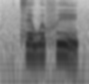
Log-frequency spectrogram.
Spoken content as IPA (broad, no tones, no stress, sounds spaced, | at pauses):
t͡s ɛ w ə f e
